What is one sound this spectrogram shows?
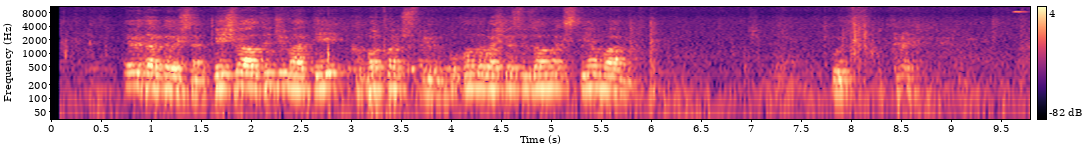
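A middle-aged man speaks into a microphone in a calm, formal way, in a room with some echo.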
